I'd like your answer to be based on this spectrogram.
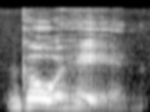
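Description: The phrase sounds tense and threatening. The speaker is daring the listener to do it. "It means go ahead. I dare you. It's a dare"

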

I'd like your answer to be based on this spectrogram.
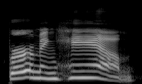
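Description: It is said in an American accent with a full 'ham' ending. This is how Americans say it. "many Americans say Birmingham"

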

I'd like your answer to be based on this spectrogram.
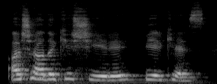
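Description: The voice is low, approaching bass. "Artık pese doğru iniyorum"

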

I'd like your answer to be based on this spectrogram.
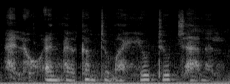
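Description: The voice is airy, like escaping wind. "കാറ്റ് പോലെ ഇങ്ങനെ"

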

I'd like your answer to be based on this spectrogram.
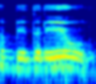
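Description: There is a slight break between 'bid' and 'rio'. The speaker calls it right. "ਬੇਦ ਅਤੇ ਰਿਓ ਦੇ ਵਿੱਚ dash ਦੇ ਕੇ ਬੋਲਣਾ ਹੈ"

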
